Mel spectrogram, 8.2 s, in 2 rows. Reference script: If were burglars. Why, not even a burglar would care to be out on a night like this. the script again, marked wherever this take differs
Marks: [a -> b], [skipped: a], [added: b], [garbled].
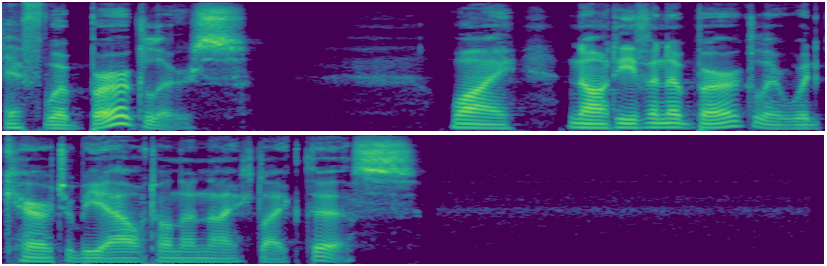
If were burglars. Why, not even a burglar would care to be out on a night like this.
